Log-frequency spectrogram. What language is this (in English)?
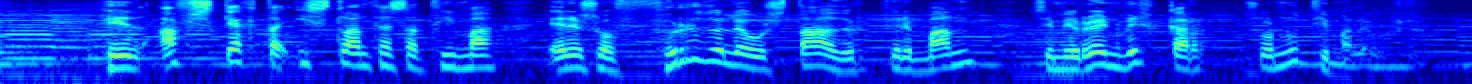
Icelandic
